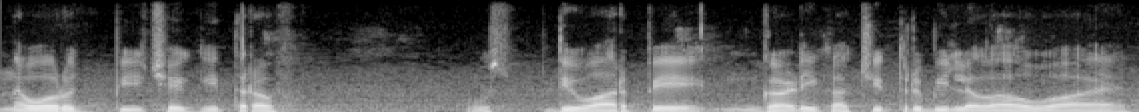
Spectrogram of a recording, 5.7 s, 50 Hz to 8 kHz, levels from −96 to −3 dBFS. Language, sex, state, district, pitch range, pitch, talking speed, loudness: Hindi, male, Uttar Pradesh, Shamli, 125-130 Hz, 130 Hz, 145 wpm, -17 LUFS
